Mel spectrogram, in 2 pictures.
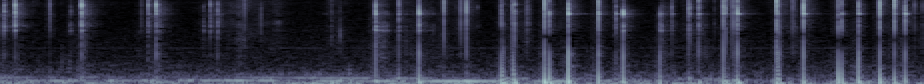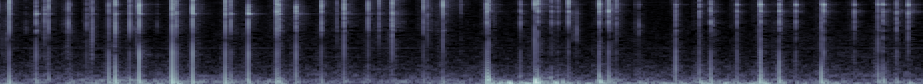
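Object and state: Glass jam jar, full.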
